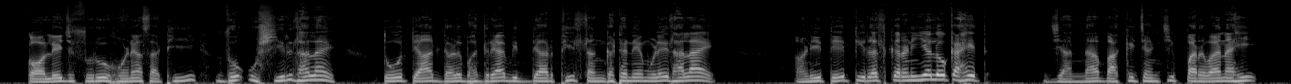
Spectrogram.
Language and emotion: Marathi, disgusted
